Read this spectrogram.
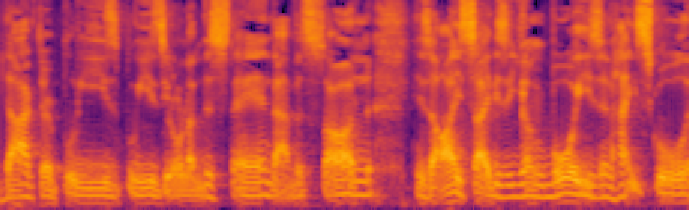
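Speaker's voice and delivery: tearful, crying, begging and pleading voice. Retelling a mother kneeling before a doctor, imitating a crying plea. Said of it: "she's crying to him, begging him".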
